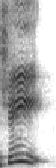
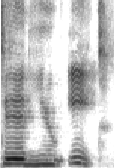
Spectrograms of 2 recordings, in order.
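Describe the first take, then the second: First: The words are run together into one syllable. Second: Each word is said separately and clearly. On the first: The speaker calls it wrong. "instead of saying G" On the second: The speaker calls it right. "I break my words apart"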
